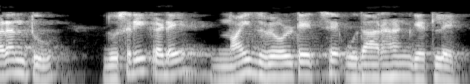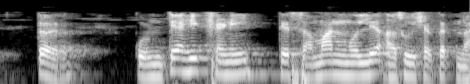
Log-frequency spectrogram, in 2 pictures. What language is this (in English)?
Marathi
